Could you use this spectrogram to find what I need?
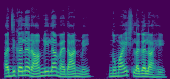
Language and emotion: Sindhi, neutral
